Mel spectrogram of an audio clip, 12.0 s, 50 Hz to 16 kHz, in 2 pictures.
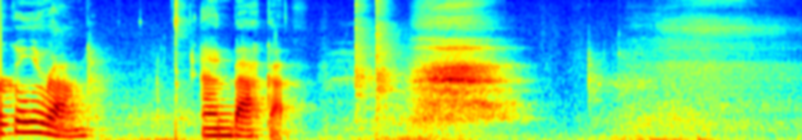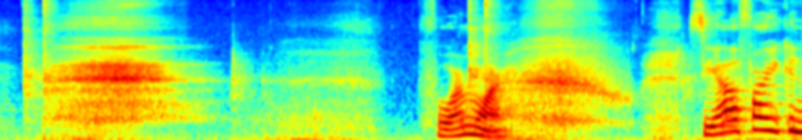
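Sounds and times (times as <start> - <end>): woman breathing heavily: 2.4 - 11.8.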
